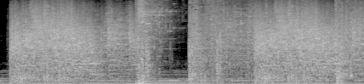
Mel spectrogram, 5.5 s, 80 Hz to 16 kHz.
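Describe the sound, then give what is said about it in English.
Windows shatter loudly, a sustained crash of breaking glass with bright, scattering shards that tumbles on for several seconds, with a brief lull and a second burst of falling glass. “The windows burst as if from an explosion, spraying me with broken glass, my stinging flesh opening in 100 places.”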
